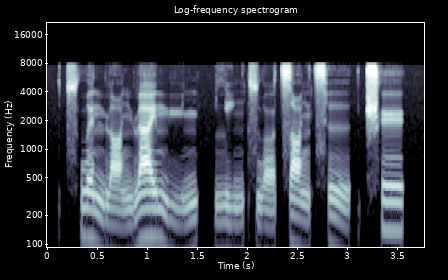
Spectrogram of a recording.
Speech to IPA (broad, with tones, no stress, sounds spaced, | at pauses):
t͡sʰ w ə˥˨ n ɻ ɑ˨˦ ŋ ɻ a˦ ɪ̯ m y˨˦ n | l i˨˦ ŋ t͡s w ɔ˨˦ t͡s ɑ˥˨ ŋ t͡sʰ ɹ̩˥˨ | ʈ͡ʂʰ ɻ̩˦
